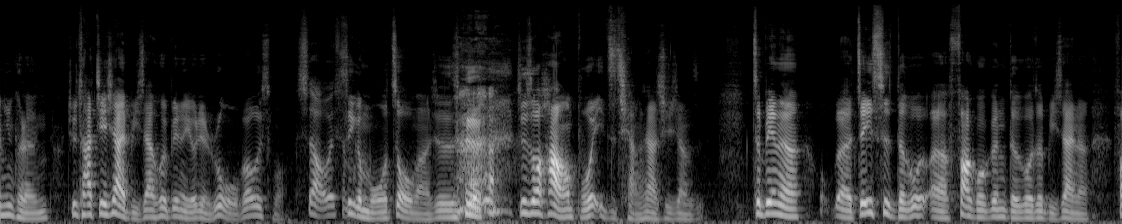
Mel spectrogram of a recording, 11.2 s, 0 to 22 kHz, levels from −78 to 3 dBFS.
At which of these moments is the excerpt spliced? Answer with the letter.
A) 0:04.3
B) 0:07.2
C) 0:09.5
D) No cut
B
